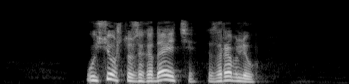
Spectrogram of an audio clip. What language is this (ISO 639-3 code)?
bel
